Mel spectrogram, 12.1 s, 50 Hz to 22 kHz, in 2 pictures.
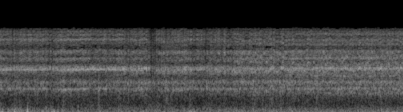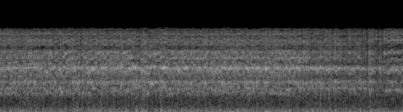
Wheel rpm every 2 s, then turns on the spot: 230, 230, 210, 210, 210, 220.
none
